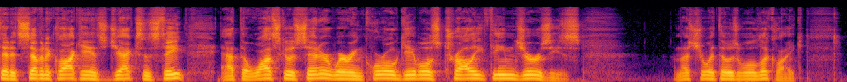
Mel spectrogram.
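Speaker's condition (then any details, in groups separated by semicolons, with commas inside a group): No condition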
